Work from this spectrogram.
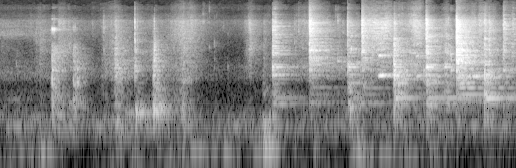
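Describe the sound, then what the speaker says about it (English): While ginger mead is stirred in a keg, the stirring utensil knocks against the metal dipstick in irregular clinks, taps and scrapes, close up and growing busier toward the end. "I keep hitting the dipstick, that's that sound."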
